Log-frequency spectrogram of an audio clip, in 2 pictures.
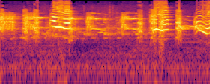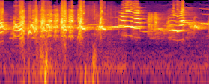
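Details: Female bearded magpie robin calling: harsh squawking notes mixed with short whistled slurs and chattering, bursts every half second or so, over a steady high ringing tone.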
